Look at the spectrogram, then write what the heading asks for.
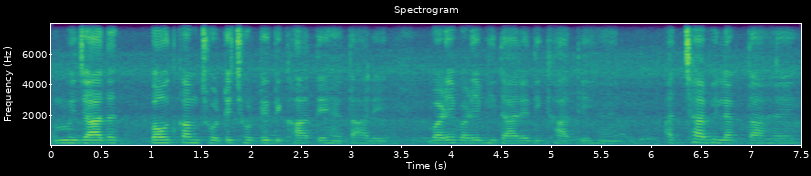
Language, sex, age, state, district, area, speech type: Hindi, female, 45-60, Uttar Pradesh, Pratapgarh, rural, spontaneous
